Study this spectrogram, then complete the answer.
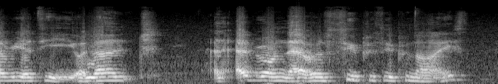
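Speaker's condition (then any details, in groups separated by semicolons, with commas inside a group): Cerebral palsy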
